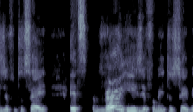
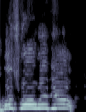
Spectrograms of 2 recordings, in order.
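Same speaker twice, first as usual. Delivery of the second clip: put-on very high, shrill, raised teenage yell; 5 dB louder than usual. Acting out a fourteen-year-old yelling back at a parent: imitating a teen yelling. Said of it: "they're gonna yell at you".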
